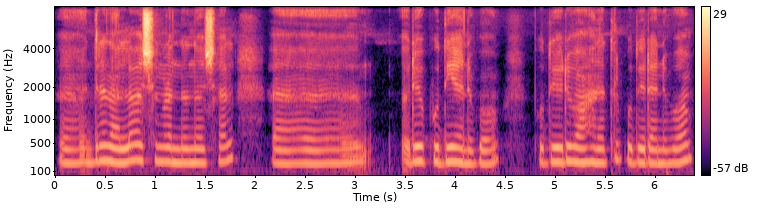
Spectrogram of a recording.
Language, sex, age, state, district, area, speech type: Malayalam, female, 45-60, Kerala, Wayanad, rural, spontaneous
